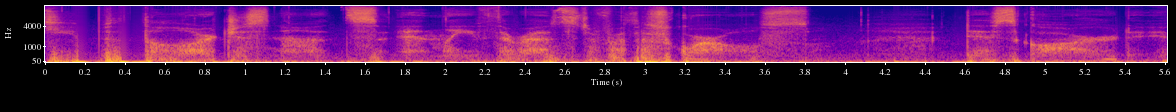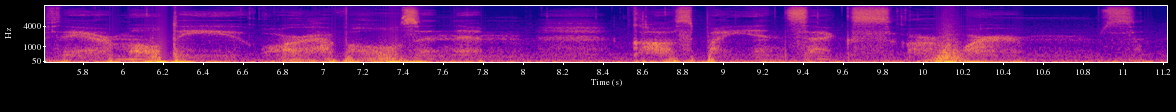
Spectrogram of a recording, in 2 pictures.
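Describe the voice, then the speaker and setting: A woman whispering with an American accent at a very slow pace, big swings in loudness, over noticeable background noise. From Texas, USA. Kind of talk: ASMR reading aloud of a foraging pamphlet with casual asides. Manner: soft-spoken, whispered.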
